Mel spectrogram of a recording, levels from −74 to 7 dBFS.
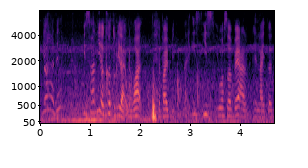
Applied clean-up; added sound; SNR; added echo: none; Engine; 5 dB; none.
